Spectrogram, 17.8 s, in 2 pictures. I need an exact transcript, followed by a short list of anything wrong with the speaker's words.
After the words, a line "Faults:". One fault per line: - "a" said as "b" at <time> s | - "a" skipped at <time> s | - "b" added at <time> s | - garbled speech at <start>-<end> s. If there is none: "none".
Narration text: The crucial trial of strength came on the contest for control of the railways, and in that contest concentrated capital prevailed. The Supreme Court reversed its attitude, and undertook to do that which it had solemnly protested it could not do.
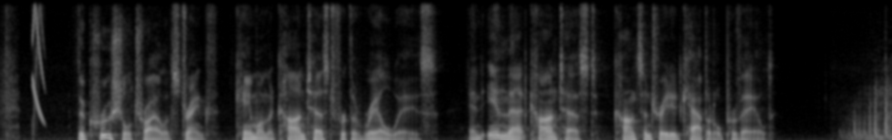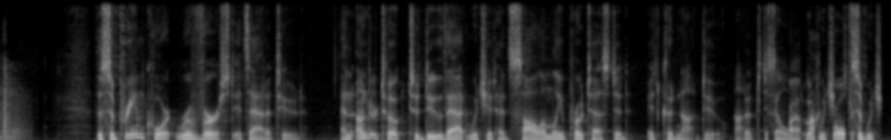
The crucial trial of strength came on the contest for the railways, and in that contest concentrated capital prevailed. The Supreme Court reversed its attitude, and undertook to do that which it had solemnly protested it could not do. [garbled]
Faults:
- "control of" skipped at 3.5 s
- garbled speech at 16.3-17.7 s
